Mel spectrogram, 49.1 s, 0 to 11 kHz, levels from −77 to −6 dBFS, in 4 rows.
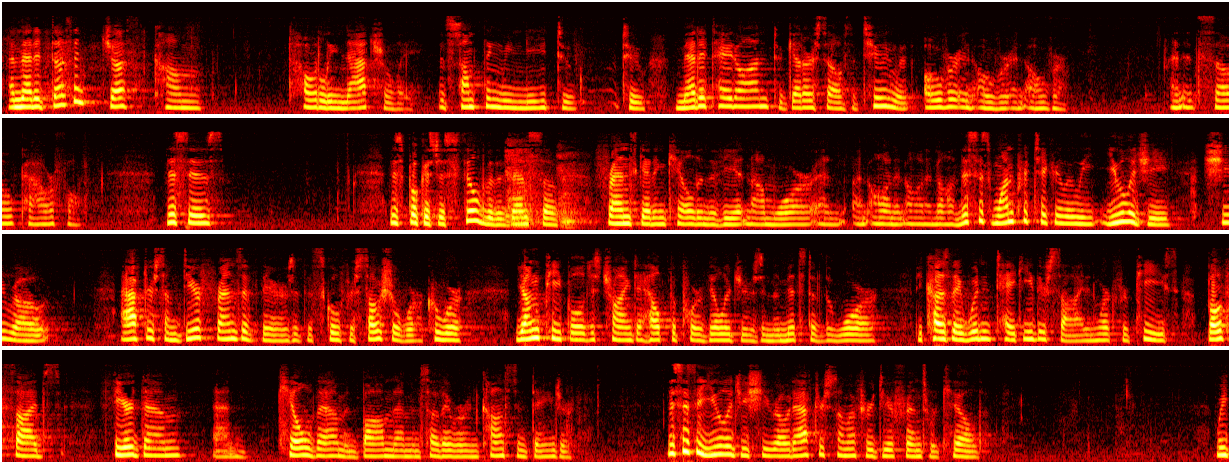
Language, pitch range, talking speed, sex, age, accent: English, 180-220 Hz, 160 wpm, female, 60-79, American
